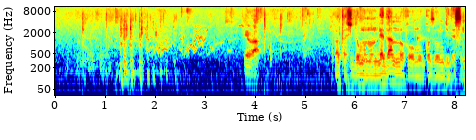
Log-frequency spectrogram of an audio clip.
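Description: A middle-aged man speaks slowly and calmly, close by.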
